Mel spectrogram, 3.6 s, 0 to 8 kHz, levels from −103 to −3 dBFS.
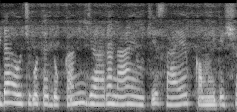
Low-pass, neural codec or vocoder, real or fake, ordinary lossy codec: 7.2 kHz; none; real; AAC, 48 kbps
